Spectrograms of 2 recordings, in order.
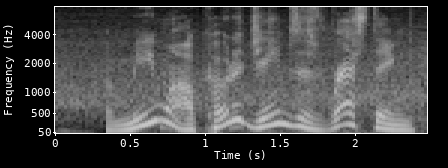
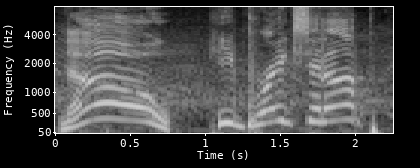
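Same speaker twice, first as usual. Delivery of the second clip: excited shout; 11 semitones higher, slower than usual. Real, not acted. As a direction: yell it as the pin breaks. Commentator reacts to a pin break.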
